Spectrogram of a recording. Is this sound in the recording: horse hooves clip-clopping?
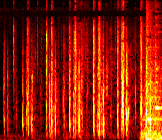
yes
